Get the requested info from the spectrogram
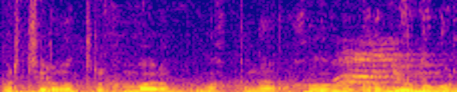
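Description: Speech only: a man talking continuously in conversation.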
